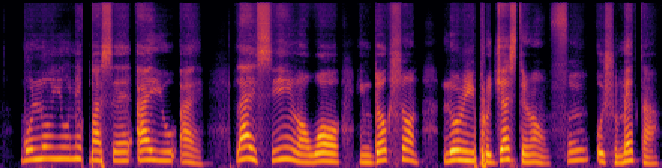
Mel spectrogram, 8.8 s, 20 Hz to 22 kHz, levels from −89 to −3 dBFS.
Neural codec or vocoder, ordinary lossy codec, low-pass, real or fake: autoencoder, 48 kHz, 32 numbers a frame, DAC-VAE, trained on Japanese speech; none; none; fake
